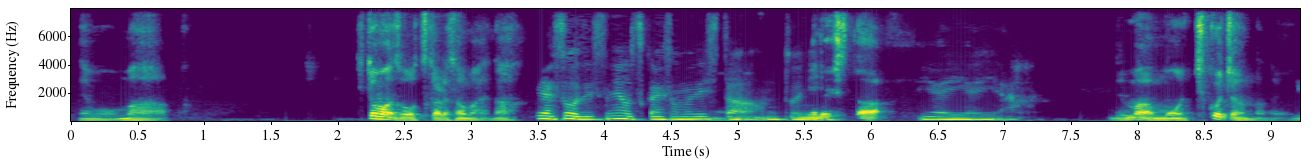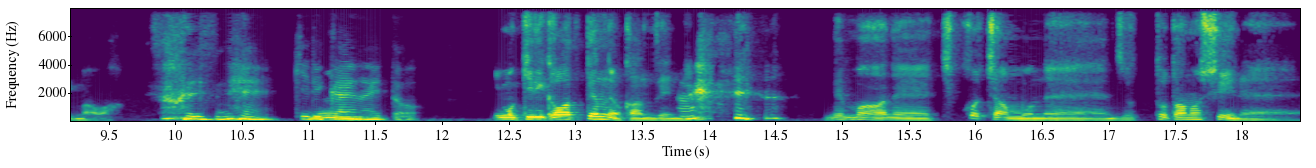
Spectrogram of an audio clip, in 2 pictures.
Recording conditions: video call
